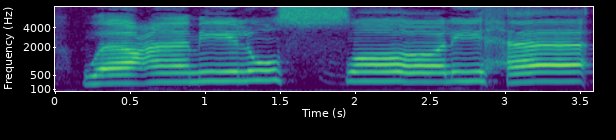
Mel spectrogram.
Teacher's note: ha-nya mad tabi'i lagi, ada fathah berdiri di atas huruf ha, dibaca panjang 2 harokat.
